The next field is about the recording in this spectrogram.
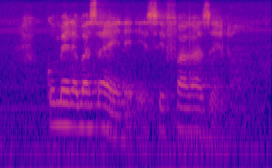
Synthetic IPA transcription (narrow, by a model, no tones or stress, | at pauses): k̬umɛlɛɓasajɛnɛ̰ʔḭsifak̬azɛ̰ːlɔ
